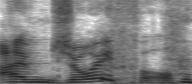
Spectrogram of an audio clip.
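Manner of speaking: speaking through laughter. Apologizing to the other speaker for laughing: laughing while talking. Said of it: "I'm sorry, I'm laughing".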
